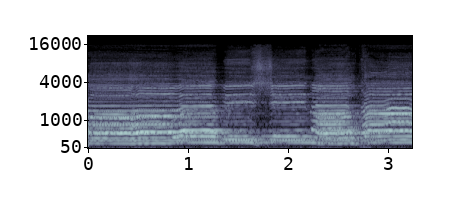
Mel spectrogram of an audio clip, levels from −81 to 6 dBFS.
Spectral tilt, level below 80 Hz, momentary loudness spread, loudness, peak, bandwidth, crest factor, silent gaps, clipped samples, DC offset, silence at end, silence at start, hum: -4.5 dB/octave; -60 dBFS; 7 LU; -20 LUFS; -6 dBFS; 16 kHz; 14 dB; none; under 0.1%; under 0.1%; 0 s; 0 s; none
